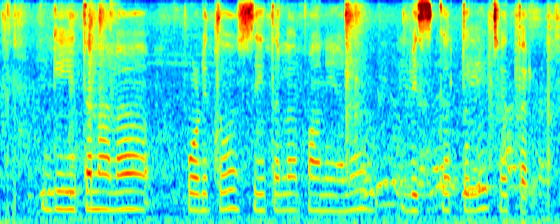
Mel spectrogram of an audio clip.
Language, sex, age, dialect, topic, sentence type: Telugu, female, 31-35, Telangana, agriculture, statement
